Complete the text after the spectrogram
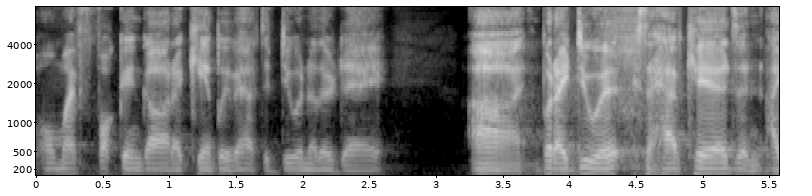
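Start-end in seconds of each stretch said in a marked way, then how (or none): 0.0-2.6 weary mutter. Retold or imitated. Grumbling about another day.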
